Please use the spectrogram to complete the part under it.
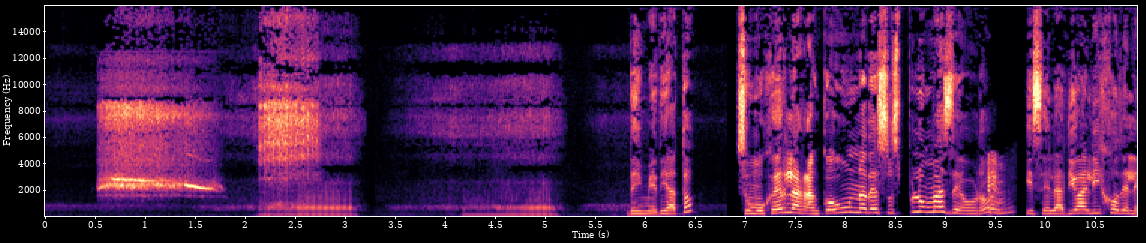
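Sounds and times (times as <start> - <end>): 
dragon snoring with whistling breath and rattling snores: 0.6 - 5.9
speech: 5.8 - 10.9.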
